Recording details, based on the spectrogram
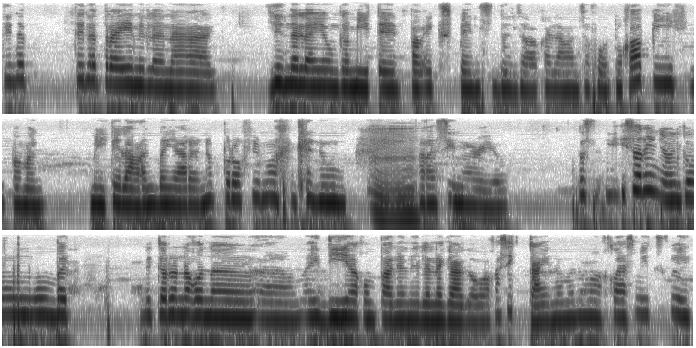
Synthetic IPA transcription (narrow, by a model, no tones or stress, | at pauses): t̪ɪnɐ | t̪ɪnɐt̪ɾaːjɐnɪlanɐ | jʊnːɐlajʊŋɡɐmiːt̪ɪnpɐɡɛkspɛnsd̪onsɐɐkɐɪlaːŋɐnsɐfo̞ːt̪o̞kaːpiʊpɐmɐɡ̚ | mɐjkɐjlaːŋɐnbɐjaːɾɐnːɐpɾo̞fjʊmɐŋaɡɐno̞n | ɐsɪnaɹjo̞ | t̪ɐsʔɪsaɾɪnjonkʊŋʊbɐt̪̚ | nɐɡ̚kɐɾo̞nɐko̞nɐŋʔɐmɐjd̪iːjɐkʊŋpaːnonɪlanɐɡaːɡɐwakɐsɛkaːjɐnɐmanɐŋmɐŋaklasmit̪skoɛ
